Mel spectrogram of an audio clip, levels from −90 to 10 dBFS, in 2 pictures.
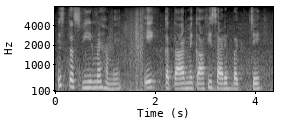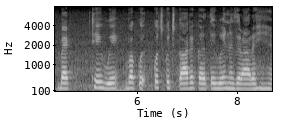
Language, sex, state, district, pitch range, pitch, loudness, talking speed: Hindi, female, Bihar, Bhagalpur, 180-205 Hz, 185 Hz, -16 LUFS, 145 wpm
